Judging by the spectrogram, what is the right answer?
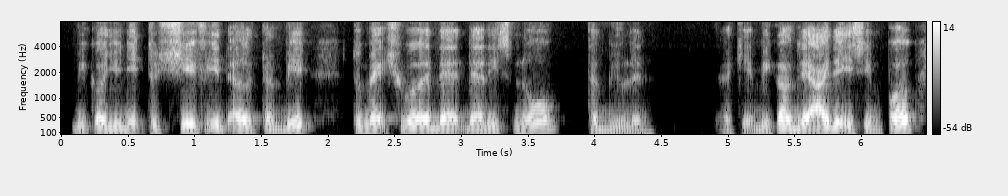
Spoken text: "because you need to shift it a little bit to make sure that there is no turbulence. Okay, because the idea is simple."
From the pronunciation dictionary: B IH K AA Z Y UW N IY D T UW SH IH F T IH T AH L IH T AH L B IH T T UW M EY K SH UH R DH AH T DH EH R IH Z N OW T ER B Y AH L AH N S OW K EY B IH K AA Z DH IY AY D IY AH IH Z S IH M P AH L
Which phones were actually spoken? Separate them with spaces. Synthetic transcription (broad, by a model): B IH K AA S Y UW N IY D T UW SH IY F IH T AH L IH T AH L B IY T T UW M EY K SH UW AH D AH T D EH R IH S N OW T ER B Y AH L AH N OW K EY B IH K AA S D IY AY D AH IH S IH M P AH L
